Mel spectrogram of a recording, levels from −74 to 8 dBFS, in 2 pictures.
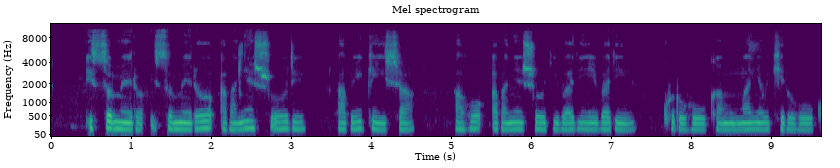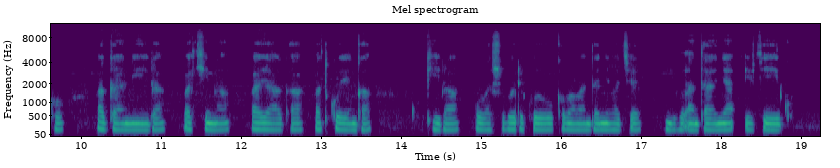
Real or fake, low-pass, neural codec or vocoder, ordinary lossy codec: real; 9.9 kHz; none; Opus, 32 kbps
